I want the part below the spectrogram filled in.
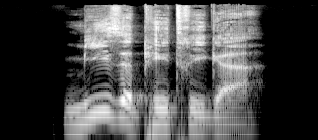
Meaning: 1. comparative degree of miesepetrig 2. inflection of miesepetrig: strong/mixed nominative masculine singular 3. inflection of miesepetrig: strong genitive/dative feminine singular
- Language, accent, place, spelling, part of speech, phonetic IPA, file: German, Germany, Berlin, miesepetriger, adjective, [ˈmiːzəˌpeːtʁɪɡɐ], De-miesepetriger.ogg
